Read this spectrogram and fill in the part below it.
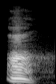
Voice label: "añ", Apatani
